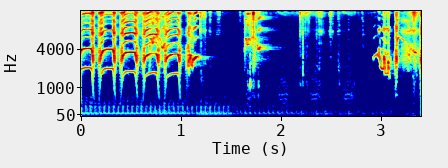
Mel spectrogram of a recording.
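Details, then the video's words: Loud Javan myna song, full of varied fill phrases and used to stir other mynas to sing; about six quick arched whistled notes in a row, then scattered harsh squawks and a final burst of rough chatter. "suara KERAS jalak kebo gacor full isian bikin semua burung jalak emosi gacor"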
